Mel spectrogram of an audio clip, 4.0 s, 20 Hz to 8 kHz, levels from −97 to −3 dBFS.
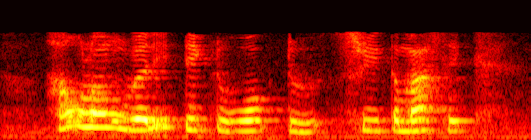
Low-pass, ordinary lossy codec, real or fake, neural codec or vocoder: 7.2 kHz; AAC, 16 kbps; real; none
